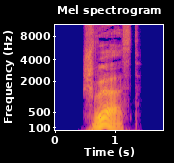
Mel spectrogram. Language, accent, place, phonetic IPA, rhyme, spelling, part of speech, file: German, Germany, Berlin, [ʃvøːɐ̯st], -øːɐ̯st, schwörst, verb, De-schwörst.ogg
- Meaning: second-person singular present of schwören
